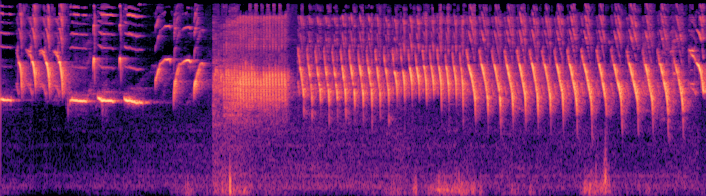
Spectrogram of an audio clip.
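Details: Lure song of a juvenile canary for prompting quiet birds: scattered chips and short whistles, a harsh buzzy burst, then a long rapid trill of repeated bright notes.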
